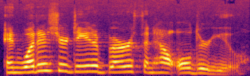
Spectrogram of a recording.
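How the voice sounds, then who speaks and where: A woman with a slightly high voice acts as the interviewer for an oral history. She puts prepared questions plainly, one after another. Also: expressive, moderate pace, dull audio.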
